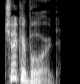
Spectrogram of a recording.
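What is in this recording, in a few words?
"checkerboard", British English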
